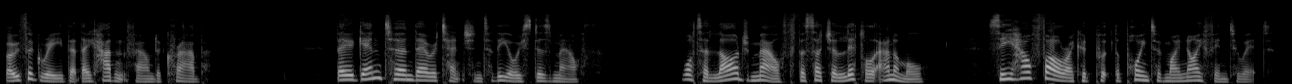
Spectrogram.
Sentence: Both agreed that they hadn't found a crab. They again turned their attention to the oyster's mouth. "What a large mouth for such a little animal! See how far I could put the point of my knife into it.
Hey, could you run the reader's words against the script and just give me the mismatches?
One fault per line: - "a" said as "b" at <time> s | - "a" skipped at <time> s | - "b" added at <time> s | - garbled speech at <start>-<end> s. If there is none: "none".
none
